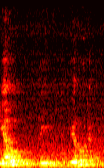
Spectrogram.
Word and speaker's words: Yehuda: So they actually have the pronunciation of Judah quite right. It's very ancient pronunciation, Yahud, Yehuda.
